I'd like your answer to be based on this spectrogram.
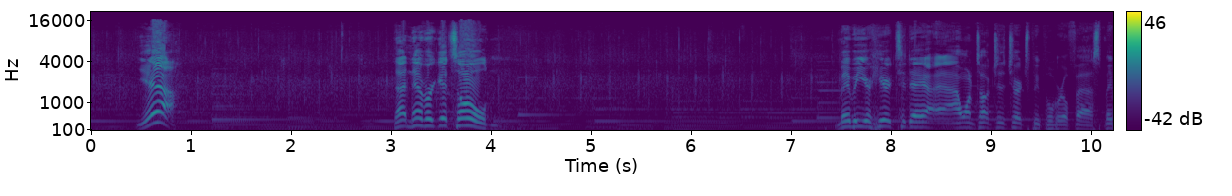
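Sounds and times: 
audience clapping hands in praise: 0.0 - 8.6
speech: 0.5 - 1.4, 3.0 - 4.2, 7.5 - 10.2.

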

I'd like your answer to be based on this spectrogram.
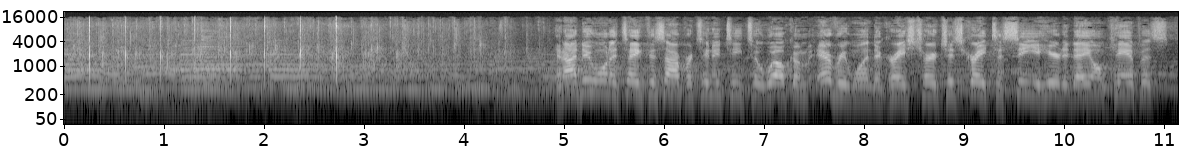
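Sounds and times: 
audience clapping: 0.0 - 4.9
speech: 5.0 - 11.1.

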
